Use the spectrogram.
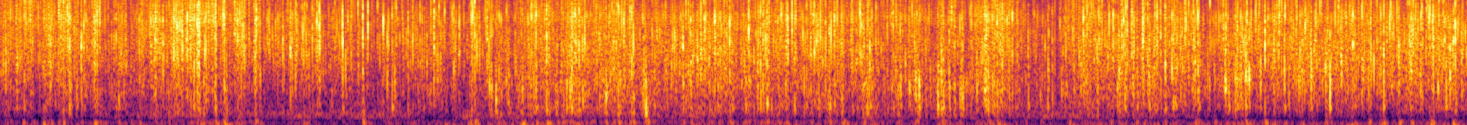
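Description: A large roll of clear plastic bubble wrap is held in both hands while fingertips tap, squeeze and pop the bubbles. The result is a quiet, steady stream of dense, bright crinkling and crackling, with sharp little pops rising out of it throughout.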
